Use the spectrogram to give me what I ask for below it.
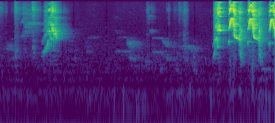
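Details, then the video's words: Agitated Nias hill myna recorded to train other songbirds: a short rasping call, a pause with a few faint chirps, then a fast run of four loud, grating squawk bursts. "MASTERAN BURUNG JALAK NIAS NGAMUK"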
